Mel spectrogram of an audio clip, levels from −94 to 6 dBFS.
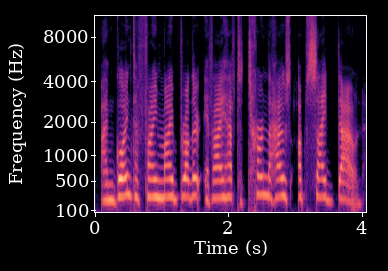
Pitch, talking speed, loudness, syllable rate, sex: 250 Hz, 220 wpm, -20 LUFS, 5.1 syllables/s, female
